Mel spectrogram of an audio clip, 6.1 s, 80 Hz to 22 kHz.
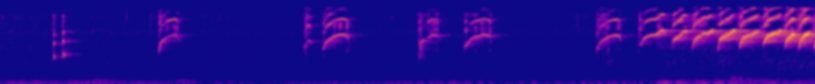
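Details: A 3-month-old male canary gives a few scattered, high upswept chirps, then breaks into a fast, rolling trill of rising notes that grows louder, over a faint low hum.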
